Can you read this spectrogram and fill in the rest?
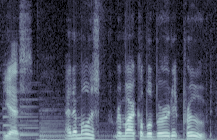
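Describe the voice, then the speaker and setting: A man playing a confident gentleman detective in an audiobook, speaking with brisk authority and dry wit. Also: fairly high pitch, lively intonation, soft background music, voice pushed up, natural voice. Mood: wry. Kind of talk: audiobook character acting.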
